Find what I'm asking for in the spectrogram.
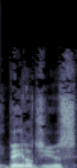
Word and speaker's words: Betelgeuse: Betelgeuse. And that's how you pronounce it, Betelgeuse. – Betelgeuse.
